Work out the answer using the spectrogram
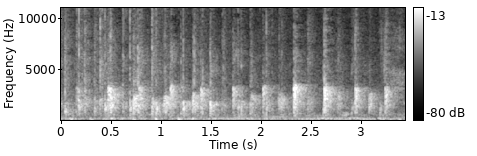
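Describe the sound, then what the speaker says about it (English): An audience at a women's health event applauds with dense, rapid clapping that keeps going steadily, moderately loud and close, with a few sharper individual claps standing out. "a round of applause for her"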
